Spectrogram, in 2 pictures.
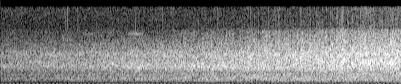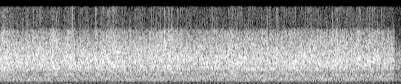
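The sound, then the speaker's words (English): Jet aircraft engine noise heard on board as the reheat (afterburner) comes on near the speed of sound: a dense, loud, steady roar that swells slightly over the first seconds, then holds constant. “Bump as the reheat comes on, and the Mach meter is now climbing”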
